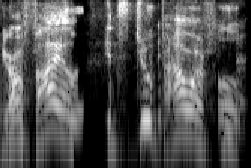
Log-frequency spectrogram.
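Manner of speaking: overly dramatic error message, high pitch; mock computer message voice. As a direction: announce it like a pompous system alert. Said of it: "Discord saying".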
